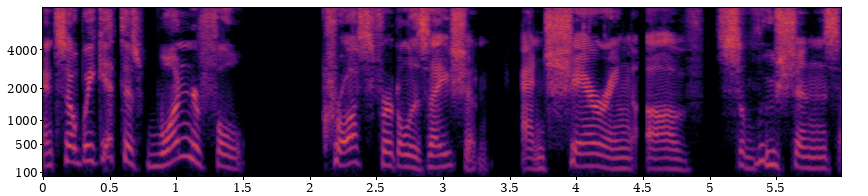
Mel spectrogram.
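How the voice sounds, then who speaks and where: A woman speaks with a New York accent at a fairly slow pace. Her intonation is lively. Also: dry, close sound with no echo. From New York City. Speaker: infectious disease physician. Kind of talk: interview. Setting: podcast.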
